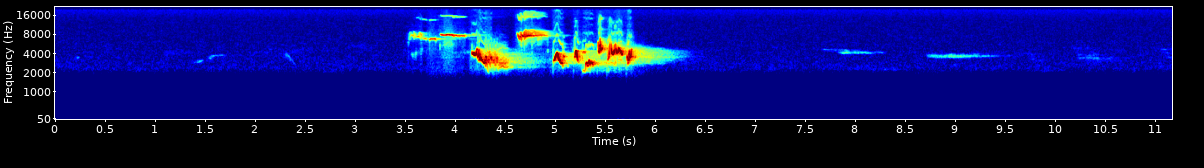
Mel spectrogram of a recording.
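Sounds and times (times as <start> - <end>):
European robin Erithacus rubecula singing: 1.4 - 2.5, 3.6 - 6.4, 7.7 - 11.1.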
